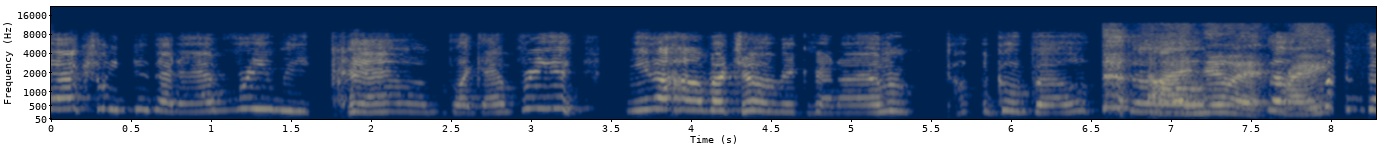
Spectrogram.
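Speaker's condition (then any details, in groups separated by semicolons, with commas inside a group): Spastic quadriplegic cerebral palsy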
